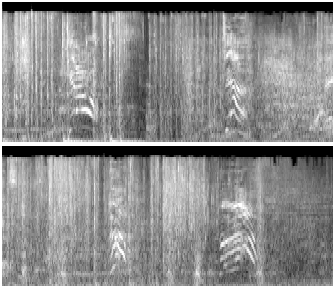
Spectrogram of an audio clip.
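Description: Creatures shriek and snarl repeatedly.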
